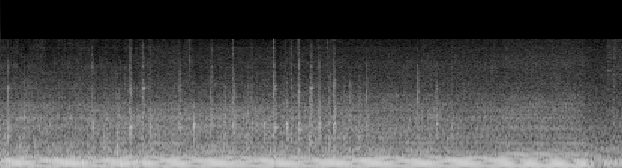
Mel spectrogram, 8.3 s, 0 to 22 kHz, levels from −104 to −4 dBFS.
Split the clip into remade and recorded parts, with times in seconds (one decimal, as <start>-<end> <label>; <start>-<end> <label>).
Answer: 0.0-1.9 remade; 1.9-8.3 recorded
